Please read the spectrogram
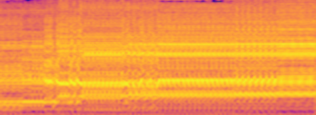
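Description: DJ-mixed electronic dance music in a breakdown: held synthesizer chords with no beat, moving to a new chord about half a second in.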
